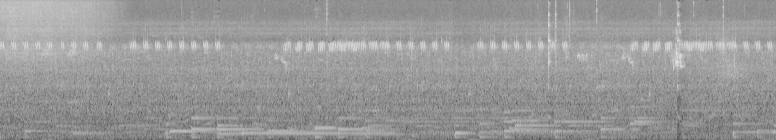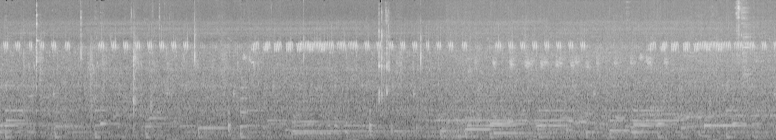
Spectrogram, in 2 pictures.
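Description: Crickets chirping in trains of rapid pulses that stop and start, over soft background music of slow, held low notes. A few sharp clicks stand out.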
